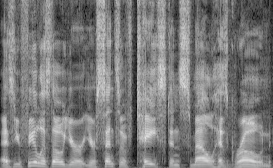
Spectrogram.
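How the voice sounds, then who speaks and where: Man improvising vivid tabletop game narration. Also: medium pitch. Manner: vivid, colloquial, halting description. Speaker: game master.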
